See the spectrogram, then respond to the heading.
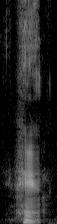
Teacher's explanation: And so what you get is, at the most extreme form, you get like hang. Like you get H and a nasalized ash that's long, and that's it.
